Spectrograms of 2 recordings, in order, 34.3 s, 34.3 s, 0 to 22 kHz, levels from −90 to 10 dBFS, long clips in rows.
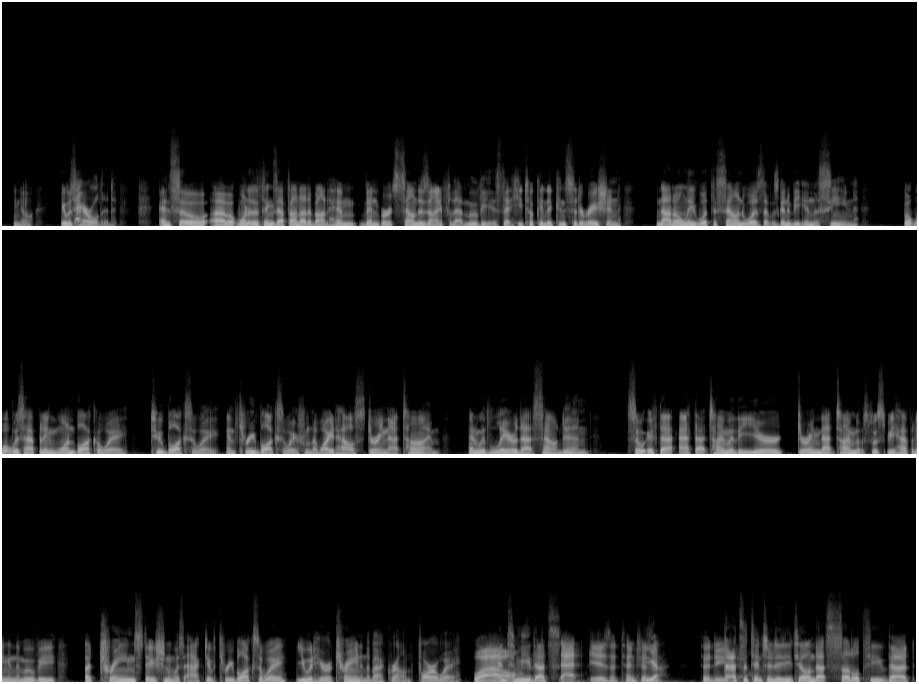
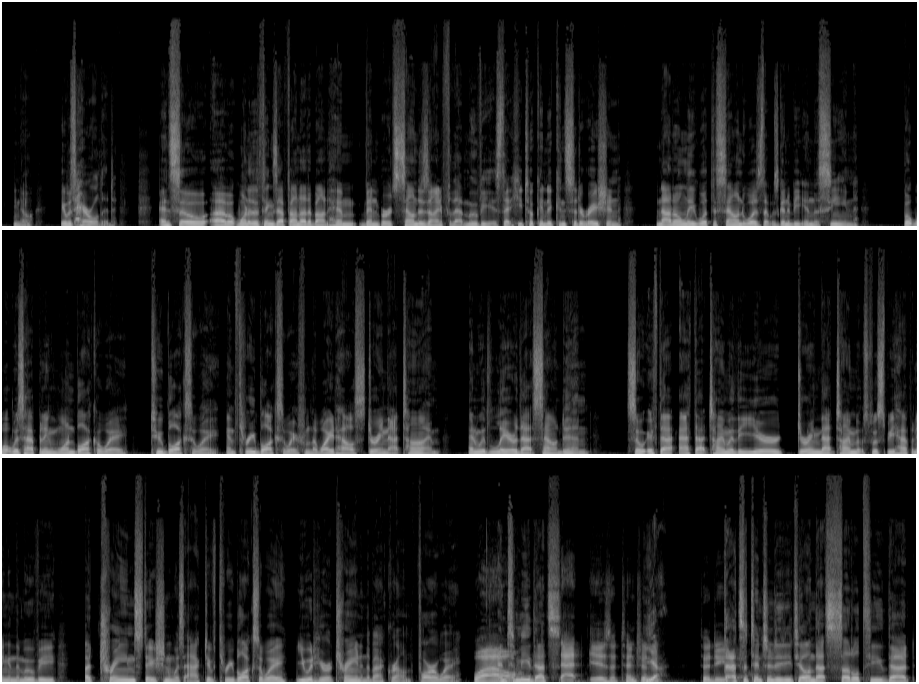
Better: second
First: muffled; slightly; fading above 4 kHz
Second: none

